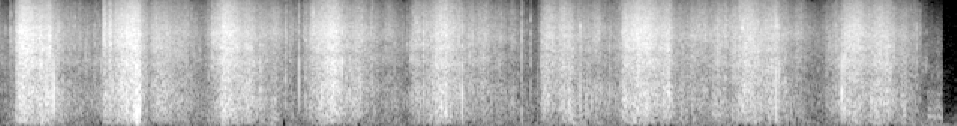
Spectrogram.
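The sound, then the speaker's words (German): Footsteps crunch through dry leaves on a path completely covered with dry leaves during an extreme drought, in a steady walking rhythm, each step a bright, crackling rustle, about nine steps in all, with no voices. “Durch die extreme Trockenheit sind wir teilweise auf Wegen unterwegs gewesen, die komplett mit trockenem Laub bedeckt waren.”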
